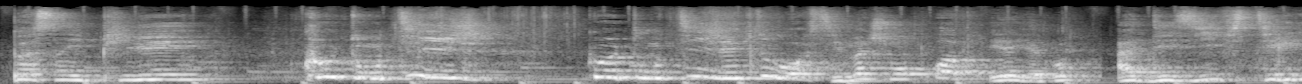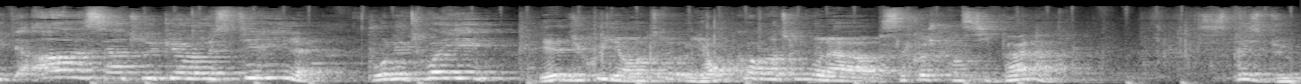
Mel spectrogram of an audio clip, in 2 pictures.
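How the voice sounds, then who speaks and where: Fast-talking eager man in echoey sound. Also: extremely high pitch, animated. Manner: eager, addresses viewers as friends. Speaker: YouTuber. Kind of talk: casual unboxing chat. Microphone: borrowed headset. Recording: echoey, distant headset sound with music.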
